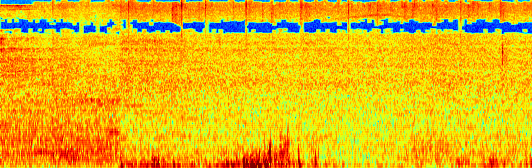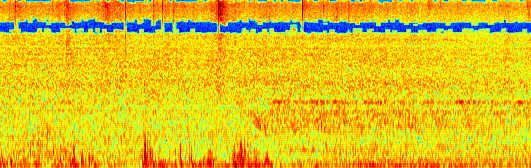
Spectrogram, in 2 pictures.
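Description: Wind buffeting the microphone in gusts, loudest a couple of seconds in and again near the end, over a steady background of outdoor street noise.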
